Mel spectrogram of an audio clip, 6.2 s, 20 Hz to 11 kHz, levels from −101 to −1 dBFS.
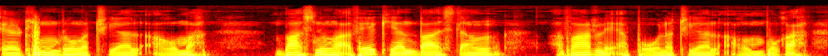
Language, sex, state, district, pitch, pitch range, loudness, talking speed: Mizo, male, Mizoram, Aizawl, 110 Hz, 105-115 Hz, -20 LUFS, 205 wpm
